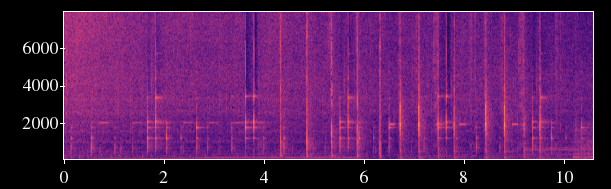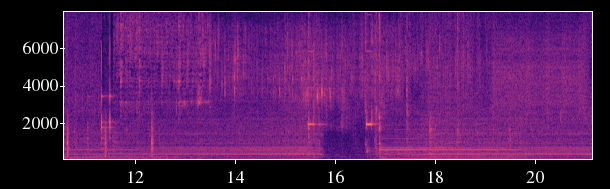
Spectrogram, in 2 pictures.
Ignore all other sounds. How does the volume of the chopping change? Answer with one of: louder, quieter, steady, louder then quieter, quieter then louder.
quieter.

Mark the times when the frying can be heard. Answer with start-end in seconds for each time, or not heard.
0.0-21.1.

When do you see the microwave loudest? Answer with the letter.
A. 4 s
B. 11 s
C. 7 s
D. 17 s
D.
